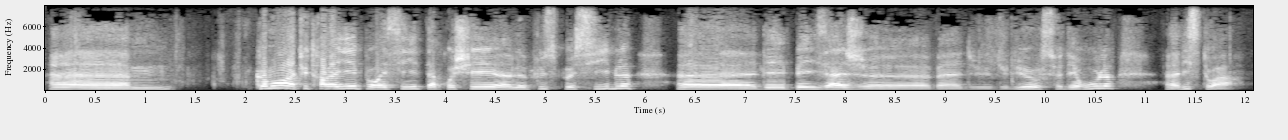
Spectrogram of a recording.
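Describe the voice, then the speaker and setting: A man's voice: medium pitch, slow pace, mellow, muffled recording. A male podcast host asking long, winding interview questions with many fillers.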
